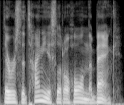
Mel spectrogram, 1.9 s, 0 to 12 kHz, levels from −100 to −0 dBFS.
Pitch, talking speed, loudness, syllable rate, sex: 105 Hz, 290 wpm, -16 LUFS, 6.6 syllables/s, male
